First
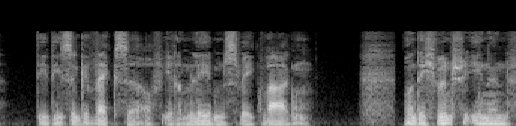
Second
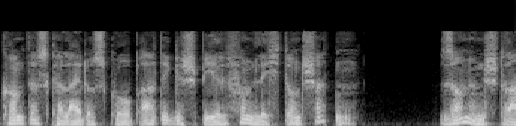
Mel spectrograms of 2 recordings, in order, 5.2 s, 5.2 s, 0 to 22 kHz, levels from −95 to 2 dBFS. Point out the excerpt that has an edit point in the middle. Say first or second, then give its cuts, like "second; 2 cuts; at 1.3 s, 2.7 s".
first; 1 cut; at 3.9 s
